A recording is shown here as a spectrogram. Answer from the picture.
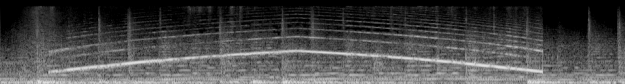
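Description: Ambulance siren wailing: one slow rise in pitch over about two and a half seconds, then a fall back down that ends near the end, over background music.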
